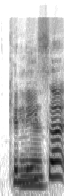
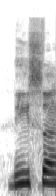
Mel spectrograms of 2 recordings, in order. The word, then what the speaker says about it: Nisa: You got Nanta, Tebow, Kanisa, Tippett, Kanisa? No, the K is silent. Nisa. It's Nisa.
